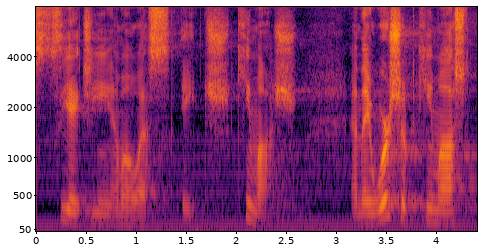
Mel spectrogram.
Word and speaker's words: Chemosh: At least I think that's how it's pronounced. C-H-E-M-O-S-H.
